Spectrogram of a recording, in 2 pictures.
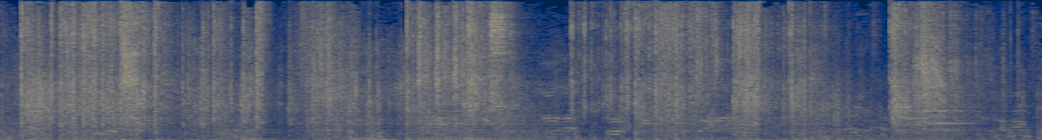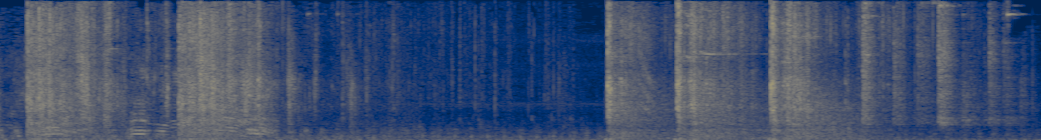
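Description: Rapid gunfire in Call of Duty Modern Warfare campaign, repeated sharp shots in bursts with short gaps, loud and close over game noise, with some speech mixed in.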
